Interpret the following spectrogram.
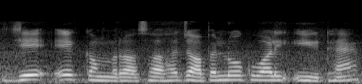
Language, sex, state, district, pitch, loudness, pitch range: Hindi, female, Haryana, Jhajjar, 190 Hz, -16 LUFS, 175-205 Hz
